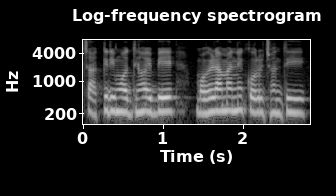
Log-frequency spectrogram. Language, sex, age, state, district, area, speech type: Odia, female, 30-45, Odisha, Mayurbhanj, rural, spontaneous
